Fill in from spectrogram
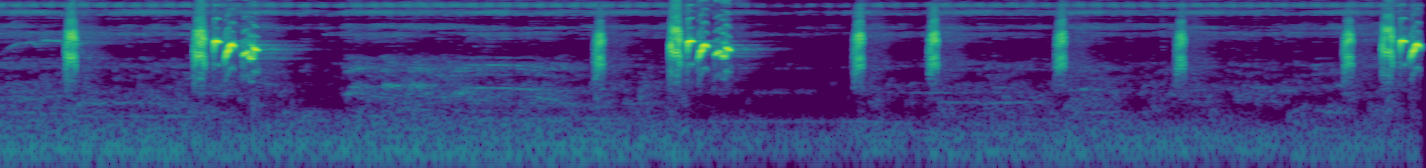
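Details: Sooty-headed bulbul calling actively in a lure recording used for trapping and for training songbirds. Several bubbly three-to-four-note phrases are scattered among many sharp single chips spaced roughly a second apart.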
